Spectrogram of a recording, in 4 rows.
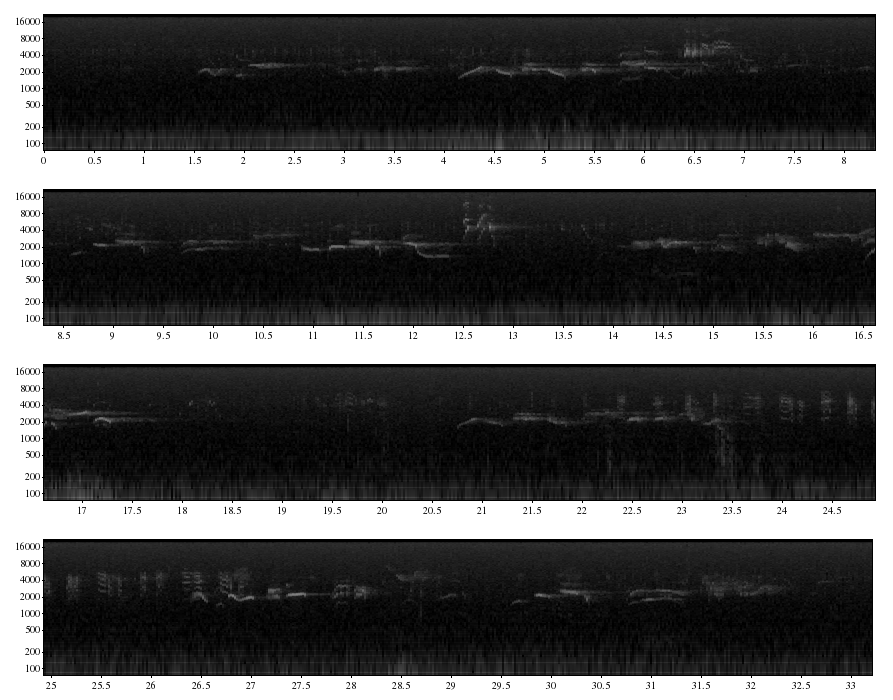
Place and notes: Birds call late afternoon under the former quarry.
11 June 2015, ~16:00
